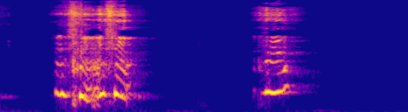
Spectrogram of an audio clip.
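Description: A person's voice making two brief sounds without recognisable words, the first about half a second long, the second shorter, about a second later.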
